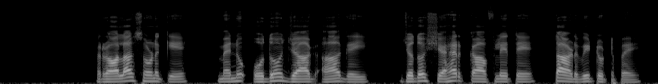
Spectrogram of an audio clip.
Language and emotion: Punjabi, neutral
